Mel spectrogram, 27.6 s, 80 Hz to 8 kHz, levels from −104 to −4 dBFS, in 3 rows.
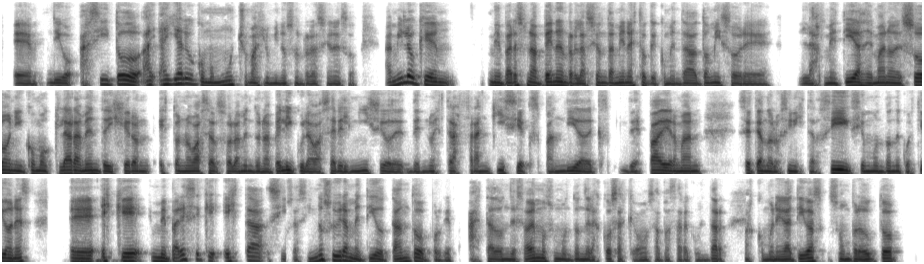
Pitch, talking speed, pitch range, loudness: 100 Hz, 235 wpm, 90-115 Hz, -25 LUFS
